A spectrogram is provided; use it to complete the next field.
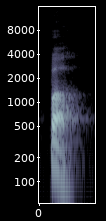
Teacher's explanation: this sound is produced by building up air pressure behind the lips and releasing it explosively while simultaneously producing a sound from the back of the throat this gives the sound its technical name the voiced bilabial plosive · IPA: /b/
